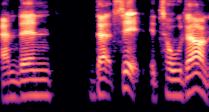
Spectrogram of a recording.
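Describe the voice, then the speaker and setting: A man's bright, sharp tone in an Australian accent at medium pitch, with a dry, close sound and no echo. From Western Australia, Perth. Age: 40s. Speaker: podcast host. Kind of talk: interview.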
